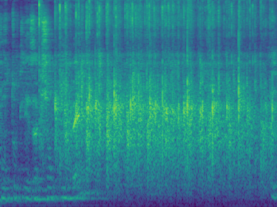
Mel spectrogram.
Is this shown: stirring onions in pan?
no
